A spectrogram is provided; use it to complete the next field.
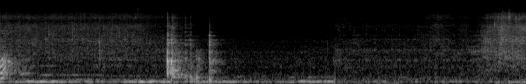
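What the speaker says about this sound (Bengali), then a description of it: "আমি আবারও নাড়াচাড়া দেবো" Eggplant and potato pieces frying in oil in a pan, stirred with a utensil that scrapes and knocks against the metal a couple of times over a soft, steady sizzle.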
